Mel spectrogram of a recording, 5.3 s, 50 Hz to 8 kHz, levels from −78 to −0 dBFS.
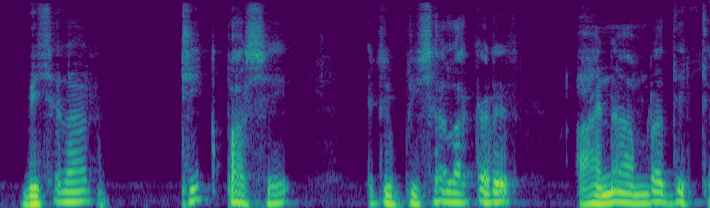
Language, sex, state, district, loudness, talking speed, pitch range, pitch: Bengali, male, West Bengal, Cooch Behar, -19 LUFS, 100 wpm, 120-140 Hz, 130 Hz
